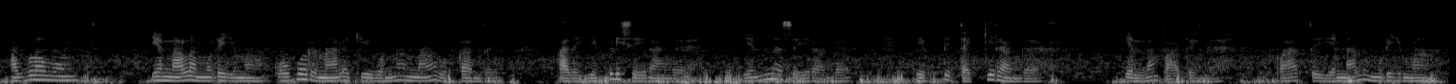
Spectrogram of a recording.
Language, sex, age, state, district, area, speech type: Tamil, female, 45-60, Tamil Nadu, Perambalur, rural, spontaneous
